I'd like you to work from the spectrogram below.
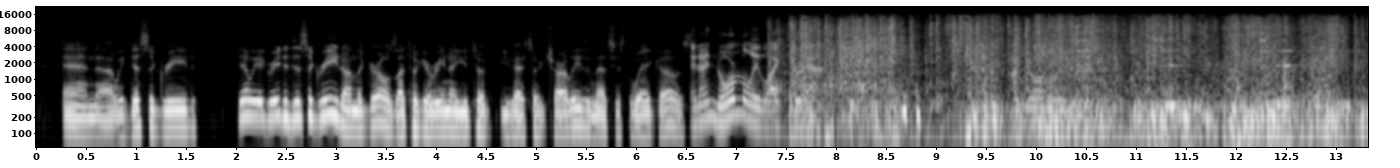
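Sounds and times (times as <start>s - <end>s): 
speech: 0.2s - 9.0s
chips poured into a bowl: 7.3s - 13.2s.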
